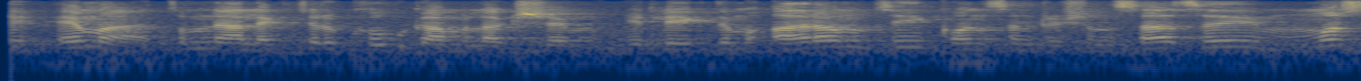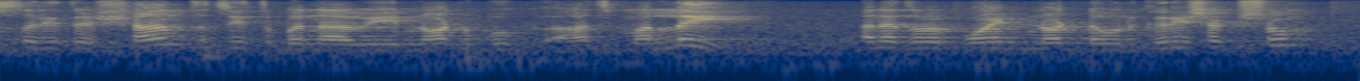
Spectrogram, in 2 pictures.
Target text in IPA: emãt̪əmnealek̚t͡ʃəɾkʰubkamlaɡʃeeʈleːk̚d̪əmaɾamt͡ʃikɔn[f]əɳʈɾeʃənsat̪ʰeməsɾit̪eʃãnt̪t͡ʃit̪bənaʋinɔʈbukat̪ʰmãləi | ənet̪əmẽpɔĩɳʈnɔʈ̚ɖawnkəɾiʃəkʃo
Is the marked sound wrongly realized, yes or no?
yes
